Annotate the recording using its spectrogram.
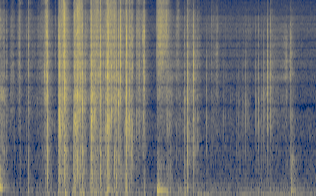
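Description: Tarot cards being handled as one is drawn from the deck and laid on a wooden table: a quick run of crisp card flicks and rustles over the first few seconds.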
